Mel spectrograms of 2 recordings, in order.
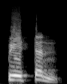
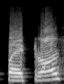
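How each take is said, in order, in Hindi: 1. r की आवाज़ silent रहती है। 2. r की आवाज़ साफ़ बोली जाती है। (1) "आर साइलेंट हो जाएगा" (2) "इसको पैट्रॉन्स नहीं पढ़ा जाता है"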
